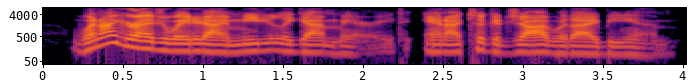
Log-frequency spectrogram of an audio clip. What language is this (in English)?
English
